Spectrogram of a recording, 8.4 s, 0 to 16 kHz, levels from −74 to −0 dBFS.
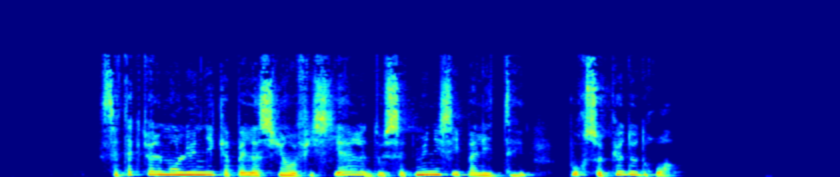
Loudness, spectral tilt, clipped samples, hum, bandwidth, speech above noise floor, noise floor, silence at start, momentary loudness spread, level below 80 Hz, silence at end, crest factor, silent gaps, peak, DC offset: -23 LUFS; -4 dB/octave; under 0.1%; none; 11.5 kHz; 59 dB; -82 dBFS; 1 s; 11 LU; -68 dBFS; 1.65 s; 16 dB; none; -10 dBFS; under 0.1%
